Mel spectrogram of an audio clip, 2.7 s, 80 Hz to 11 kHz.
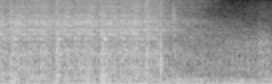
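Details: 2002 Chevy Silverado that won't start: starter cranks with a rhythmic whirring for about two seconds, then stops without the engine catching; spark confirmed present, compression check next. Cause suspected, not confirmed.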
